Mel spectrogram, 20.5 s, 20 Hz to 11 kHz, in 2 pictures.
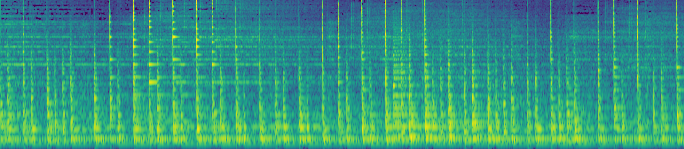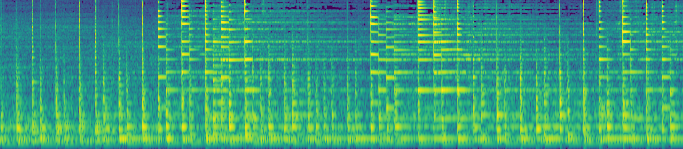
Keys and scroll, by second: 0.2 3, 3.4 Delete, 11.5 /, 11.8 ., 13.3 4, 13.6 3, 16.1 ], 17.3 4, 19.0 4, 19.4 3, 20.3 ].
